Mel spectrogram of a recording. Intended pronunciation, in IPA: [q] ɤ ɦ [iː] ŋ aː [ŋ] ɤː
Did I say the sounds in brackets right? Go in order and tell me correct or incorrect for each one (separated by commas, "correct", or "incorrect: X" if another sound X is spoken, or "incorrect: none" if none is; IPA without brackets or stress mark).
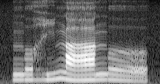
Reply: incorrect: ŋ, incorrect: i, correct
